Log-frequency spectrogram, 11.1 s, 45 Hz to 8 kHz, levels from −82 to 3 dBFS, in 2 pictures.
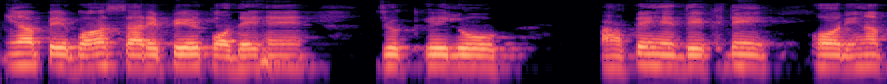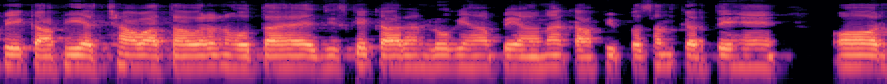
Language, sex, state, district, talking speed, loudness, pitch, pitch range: Hindi, male, Bihar, Saran, 180 wpm, -17 LUFS, 135 Hz, 130-140 Hz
